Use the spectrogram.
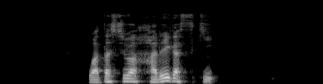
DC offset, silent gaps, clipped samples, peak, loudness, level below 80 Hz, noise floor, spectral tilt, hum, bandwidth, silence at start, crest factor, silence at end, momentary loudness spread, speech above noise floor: under 0.1%; none; under 0.1%; -6 dBFS; -22 LUFS; -58 dBFS; -80 dBFS; -6.5 dB/octave; none; 11.5 kHz; 0.9 s; 20 dB; 1.1 s; 14 LU; 58 dB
